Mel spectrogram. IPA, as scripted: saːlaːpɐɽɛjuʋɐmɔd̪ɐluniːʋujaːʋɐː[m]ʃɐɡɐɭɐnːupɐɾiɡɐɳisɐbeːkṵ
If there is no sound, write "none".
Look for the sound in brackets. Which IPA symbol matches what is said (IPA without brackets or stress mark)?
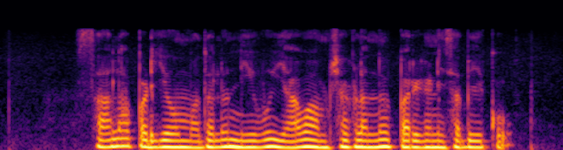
m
